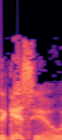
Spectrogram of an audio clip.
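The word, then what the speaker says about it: Seghesio: I noticed Segesio, which is, I think that's how it's pronounced, yep.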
